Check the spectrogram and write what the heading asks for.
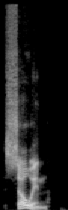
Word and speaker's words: Samhain: This one, if you want to be accurate, you pronounce it Samhain. Samhain is the way to pronounce this. Samhain is how they pronounce it in the show.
